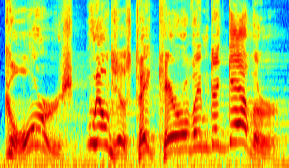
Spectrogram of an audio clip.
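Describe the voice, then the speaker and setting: An actor voicing a good-natured, folksy cartoon animal sidekick in a video game, with a bumbling, exaggerated delivery. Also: male voice, very high-pitched, huge pitch swings, unhurried, fairly bright tone, husky, exaggerated voice. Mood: loyal. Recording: music behind.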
